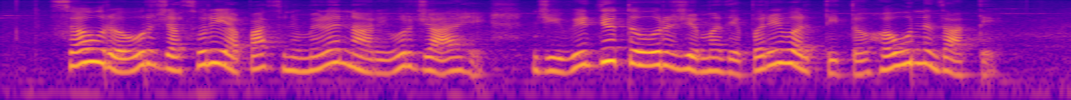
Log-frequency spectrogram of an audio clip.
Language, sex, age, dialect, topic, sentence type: Marathi, female, 25-30, Northern Konkan, agriculture, statement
